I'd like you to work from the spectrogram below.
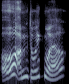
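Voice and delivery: put-on high-pitched elderly dragonborn with a European accent; old dragonborn man. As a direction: greet them as a high-voiced old uncle. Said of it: "and the old man just goes".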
